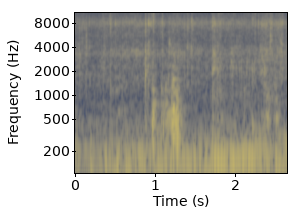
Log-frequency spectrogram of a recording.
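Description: Boiled pork sautés with onions in a pan for creamy sinigang, a dense close sizzle broken by a few stirring clatters and scrapes.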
